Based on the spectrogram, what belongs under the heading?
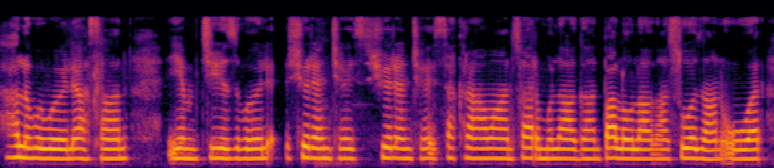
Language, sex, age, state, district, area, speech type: Kashmiri, female, 30-45, Jammu and Kashmir, Ganderbal, rural, spontaneous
